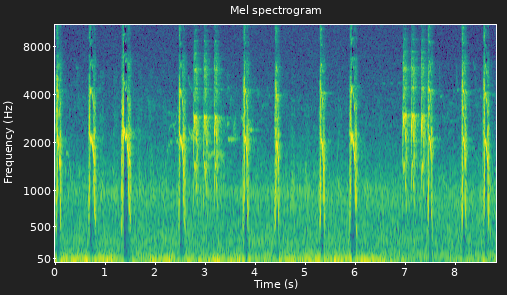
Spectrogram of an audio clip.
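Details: Baby woodpecker in a nest hole, ready to leave at any moment: harsh, rasping calls repeated at uneven intervals of roughly half a second to a second, with short rapid clusters.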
